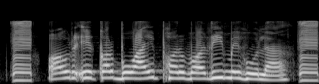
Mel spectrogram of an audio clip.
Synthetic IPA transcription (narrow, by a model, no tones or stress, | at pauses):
ʌwɾekʌɾbowajpʰʌɾbʌlimeɦola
